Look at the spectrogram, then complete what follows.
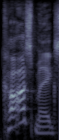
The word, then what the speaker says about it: CosMc's: In July 2023, announced that they would be launching a new chain of restaurants named CosMc's– pronounced 'Cosmics' and not Cosplay MC like I first thought.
